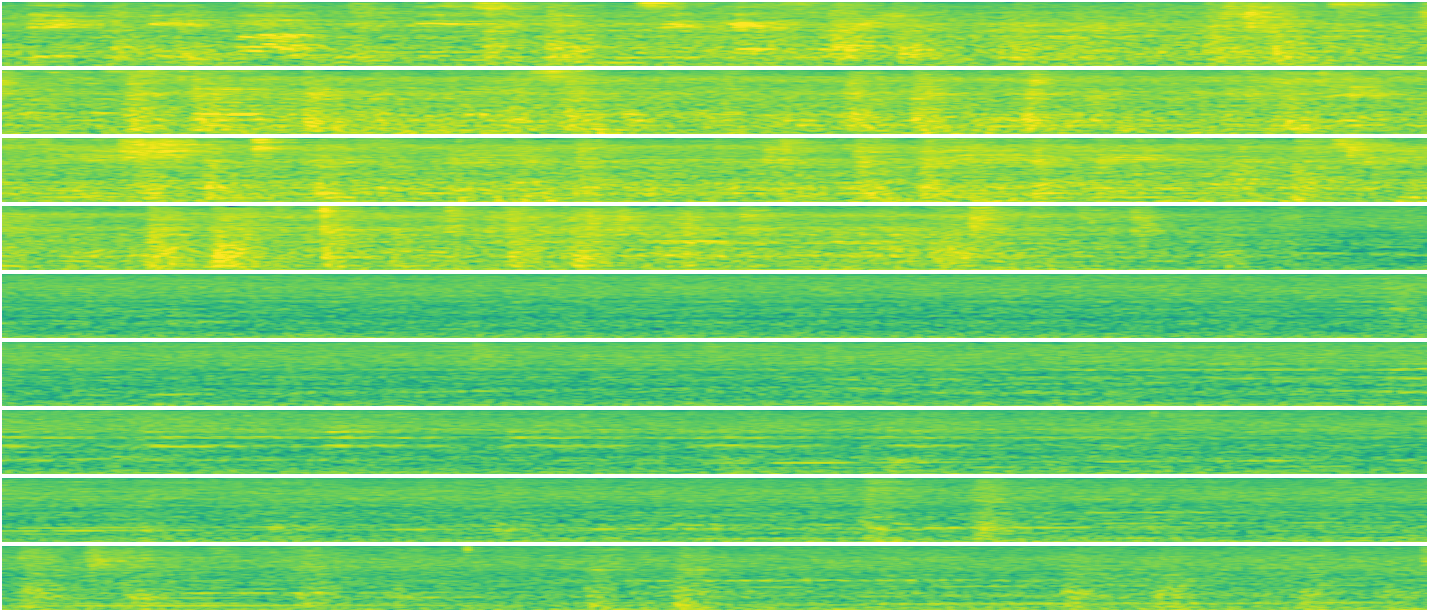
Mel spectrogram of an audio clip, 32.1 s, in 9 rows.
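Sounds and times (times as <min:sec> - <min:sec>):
train running rumble: 0:00.0 - 0:14.0, 0:25.0 - 0:32.0.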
